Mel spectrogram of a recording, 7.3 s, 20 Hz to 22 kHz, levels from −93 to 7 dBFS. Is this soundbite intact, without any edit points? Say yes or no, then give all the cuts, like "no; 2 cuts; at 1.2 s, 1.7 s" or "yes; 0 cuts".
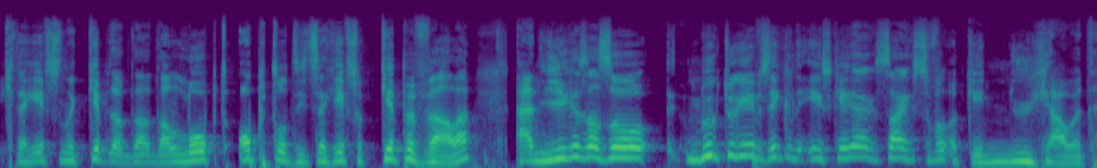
no; 2 cuts; at 3.4 s, 4.5 s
